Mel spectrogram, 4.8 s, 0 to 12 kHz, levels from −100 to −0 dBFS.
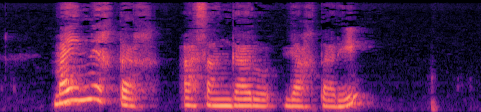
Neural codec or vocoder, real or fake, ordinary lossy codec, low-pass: none; real; AAC, 32 kbps; 10.8 kHz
